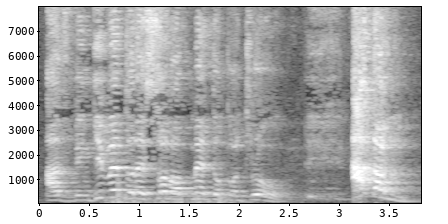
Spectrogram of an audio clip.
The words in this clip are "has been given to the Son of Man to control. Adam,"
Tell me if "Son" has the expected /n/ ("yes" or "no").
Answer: no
